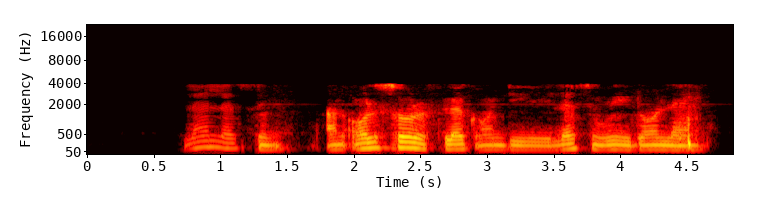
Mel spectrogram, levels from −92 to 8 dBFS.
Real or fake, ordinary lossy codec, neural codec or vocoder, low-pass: real; AAC, 16 kbps; none; 7.2 kHz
